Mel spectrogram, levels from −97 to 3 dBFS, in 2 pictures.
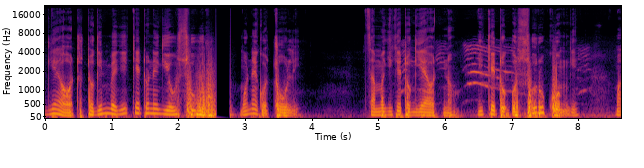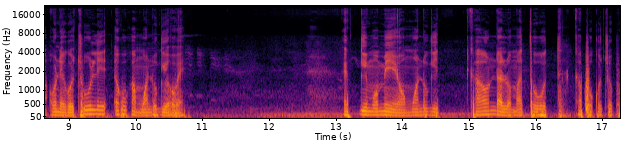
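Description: At about 2.56 s the speech cuts out cold, and it stays silent until 2.78 s, a gap of roughly 0.21 s, before picking up again. That's a playback stall, most likely the player running dry of data or its thread getting blocked for a moment.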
